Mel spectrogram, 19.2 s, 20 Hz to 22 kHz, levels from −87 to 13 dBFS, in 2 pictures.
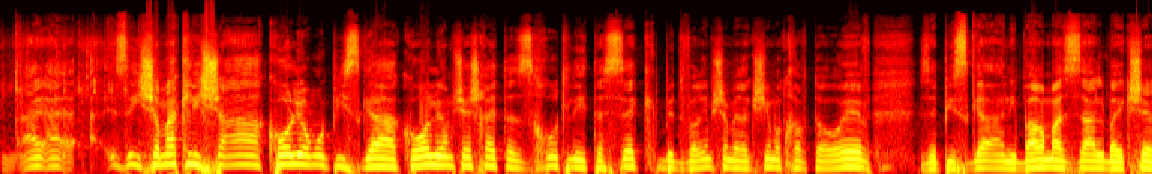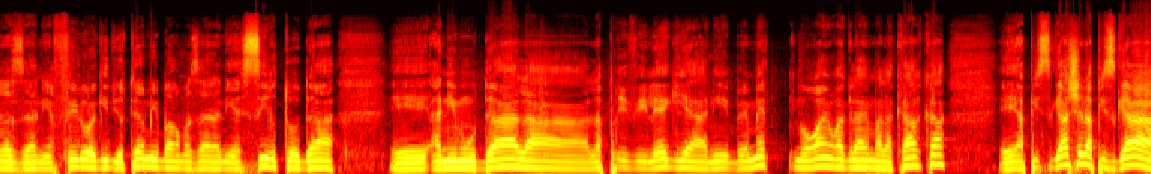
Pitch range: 120-160 Hz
